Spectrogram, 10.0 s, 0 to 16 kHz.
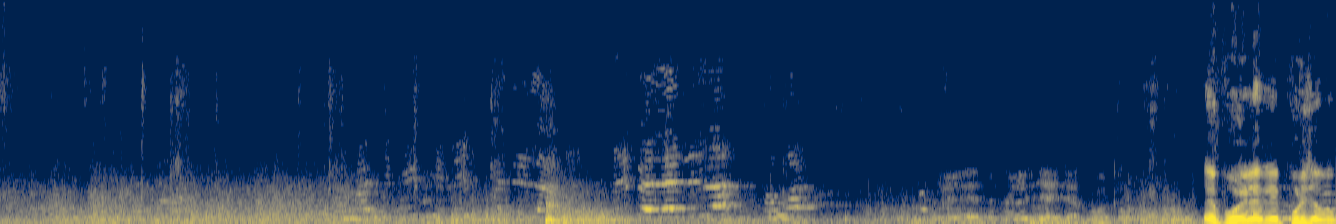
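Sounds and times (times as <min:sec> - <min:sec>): children chattering and calling: 0:00.0 - 0:07.6.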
